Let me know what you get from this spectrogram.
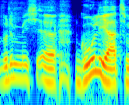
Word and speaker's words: Goliath: Richtig, und ich glaube, man darf es Goliath aussprechen. Ähm, ich habe irgendwo einen Werbespot gehört und da haben sie es äh, so ausgesprochen. Also wir blamieren uns nicht, wenn wir das TH umgehen heute mal.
